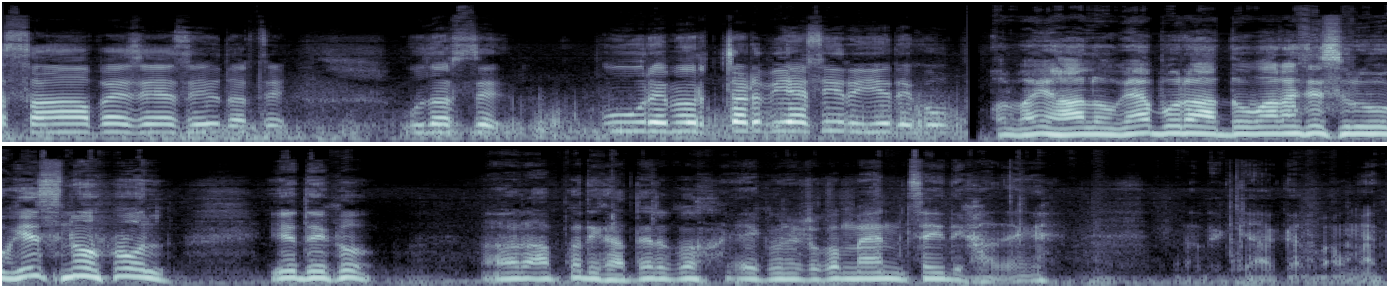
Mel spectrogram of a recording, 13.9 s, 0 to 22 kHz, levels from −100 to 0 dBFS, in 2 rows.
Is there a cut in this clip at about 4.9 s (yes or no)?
yes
